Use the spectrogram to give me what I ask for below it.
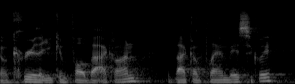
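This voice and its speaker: The speech moves at a very fast pace. It carries a Texan accent. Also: man. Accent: Texan American English. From Austin, Texas. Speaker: realtor and content creator. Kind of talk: podcast interview. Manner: casual, slightly halting.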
